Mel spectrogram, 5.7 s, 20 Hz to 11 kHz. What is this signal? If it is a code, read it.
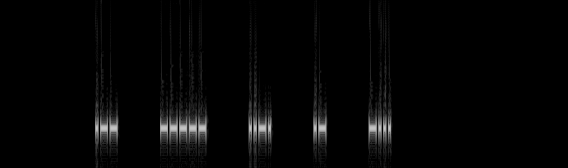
Morse code, heard as a keyed tone, about 52 wpm, spaced as for 17 wpm, 700 Hz. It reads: W0FAB
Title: USA Call Signs - 6x Character Spacing - 50wpm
